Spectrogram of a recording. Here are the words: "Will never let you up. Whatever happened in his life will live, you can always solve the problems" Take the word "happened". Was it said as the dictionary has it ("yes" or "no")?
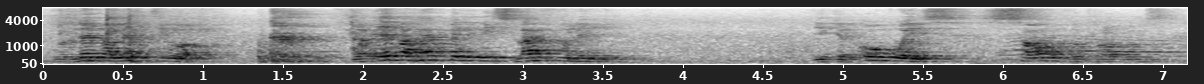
no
